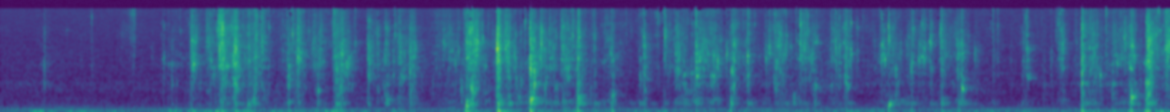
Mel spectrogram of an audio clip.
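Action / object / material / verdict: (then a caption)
shake / plastic bottle of water / plastic / none. A clear plastic bottle of water is held by the fingertips, shaken horizontally and then held upright so the water swirls inside. Soft sloshing and gurgling come with many quick, bright splashes and taps over a steady low hum.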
